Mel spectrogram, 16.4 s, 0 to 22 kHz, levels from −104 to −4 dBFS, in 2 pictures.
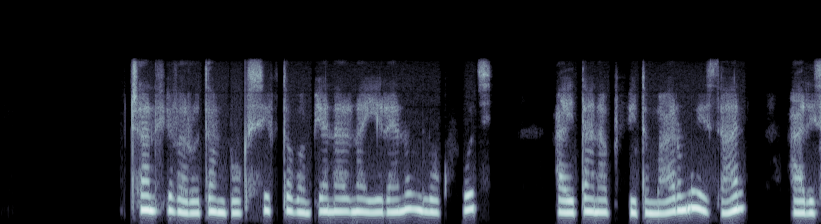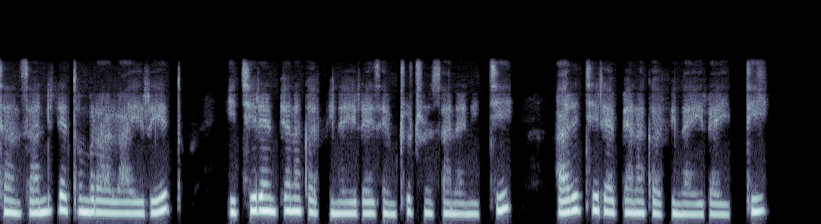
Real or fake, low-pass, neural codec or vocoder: real; 7.2 kHz; none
